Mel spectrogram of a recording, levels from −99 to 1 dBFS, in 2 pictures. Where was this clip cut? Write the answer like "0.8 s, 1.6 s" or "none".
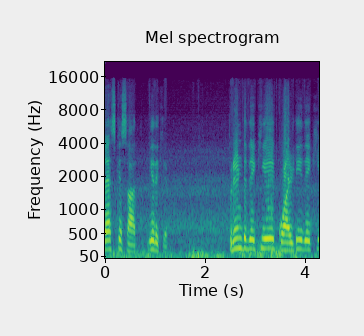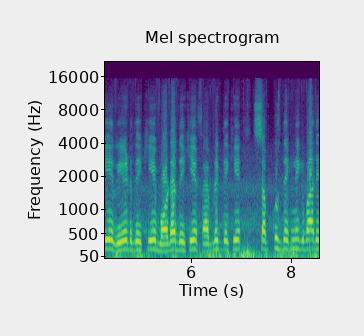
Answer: none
